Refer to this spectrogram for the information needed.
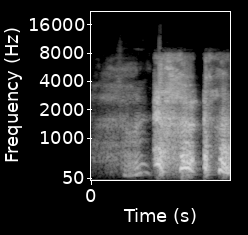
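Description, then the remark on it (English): A person coughs: a soft throaty rasp, then two or three harsh, loud bursts in quick succession with a brief gap between them, and no talking. “Sorry, excuse me, coughing again.”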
